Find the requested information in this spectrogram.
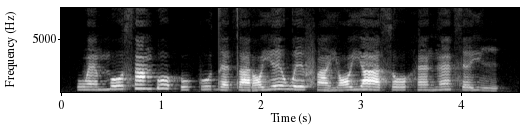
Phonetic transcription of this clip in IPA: wɛ̃˨mo˧sã˦ɡ͡bo˦˨ hu˨ku˧ dɛ˨ta˨ɾɔ˨˦ je˦we˧fã˨jɔ˨˦ ja˦˨ so˧hɛ̃˧ɡɛ̃˦ se˧ji˨

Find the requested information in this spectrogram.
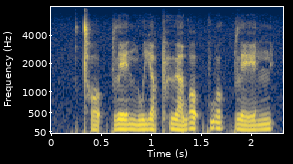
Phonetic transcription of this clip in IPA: tʰɔ˨˩ʔple˧n wi˩˦a̯pʰɯ˩˦a̯wɔ˥˩ʔ kwo˥˩k̚ple˦˥n

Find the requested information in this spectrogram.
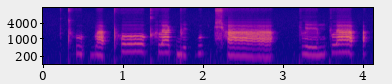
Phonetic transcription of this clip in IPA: tʰu˨˩ʔba˨˩ʔ pʰɔː˥˩kʰla˥˩k̚be˨˩k̚wu˥˩k̚ t͡ɕʰaː˨˩ | kleː˩˦m kla˥˩ʔ

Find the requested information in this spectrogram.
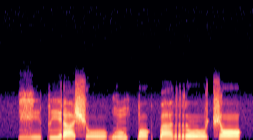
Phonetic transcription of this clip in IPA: ɣi˨pi˦ ɾa˨ʃoː˨ɡũ˦ k͡pɔ˨k͡pa˨roː˦˨t͡ʃɔ˦

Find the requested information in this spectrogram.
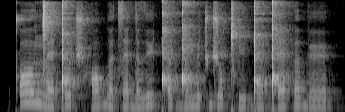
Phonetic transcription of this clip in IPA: kʼɔ˥ʊ̯ŋ͡ǀɛ˩ ǃo˧t͡ʃ hɔ˩˥bə˩t͡sɛ˩ də˩ðy˥˩ǃʼə˥˩ ɡ͡ǃə˥˩mø˥t͡ʃd͡ʒo˥˩ ǀʰy˩ɡ͡ǃœ˧ ǃʼɛ˧hə˥bø˧

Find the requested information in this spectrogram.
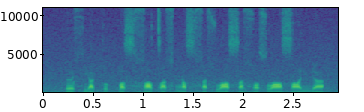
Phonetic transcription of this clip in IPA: ɘɬja kok͡pɨsˤɮɐtˤaɬ ŋɛsˤɬɐɬwɐ sˤɘɮosˤwa zˤaɲa

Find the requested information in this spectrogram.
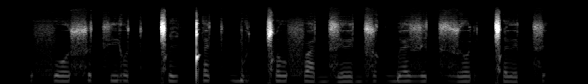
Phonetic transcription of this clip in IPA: fosʊt͡s jot͡sǀiǃɛt͡s ɡ͡buǀʊfa d͡zed͡zɔ ɡ͡bɛzit͡szʊɾʊ ǀɪt͡s

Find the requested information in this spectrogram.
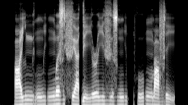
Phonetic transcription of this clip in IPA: ɑʎmʲəŋ͡mi ŋ͡məzfʲɑ ɗiɹivʲuzŋi pʰuŋ͡mɑvɾi

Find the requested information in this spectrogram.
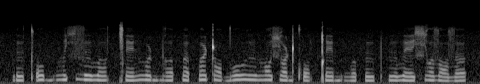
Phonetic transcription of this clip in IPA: ɾɨ˩tʼo˥˩bʱə˥ç zɨ˧ðɤ˩˥ ǀe˩˥ɦo˧ɖ dɤ˩˥θə˧ θɤ˥ʈɔ˩ d̪o˥ɣɨ˧ ɦɔ˥ɕɔ˩˥ɖkʼo˩ ǃe˥bʱʊ˥˩ θɨ˩˥pʰɨ˩˥ðe˩˥ ɕɤ˥zɔ˩zə˥

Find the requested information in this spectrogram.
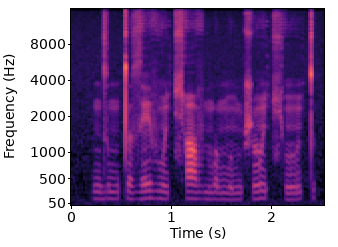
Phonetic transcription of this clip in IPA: ndumtoze võt͡ɕʰɑvmo mũmʂõ t͡ɕʰũt

